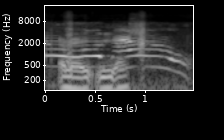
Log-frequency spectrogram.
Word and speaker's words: Maes: M-A-E-S.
